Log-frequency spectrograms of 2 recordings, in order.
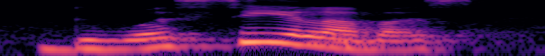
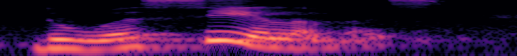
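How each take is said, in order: No difference in how they are said.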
